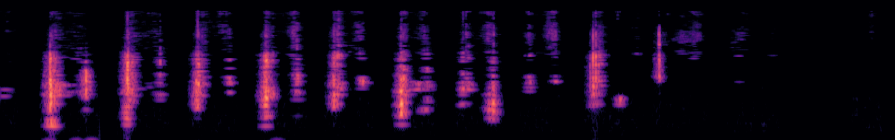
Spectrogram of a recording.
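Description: A deck of oracle cards being shuffled by hand: a quick, uneven run of light card clicks, about four or five a second, that stops a little after three seconds in.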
